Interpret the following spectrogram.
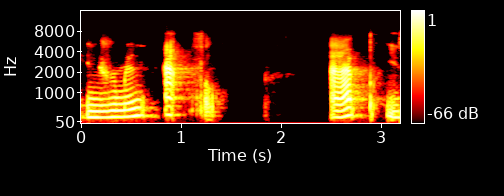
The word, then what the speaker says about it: Apfel: Then you say in German, Apfel. App, you say the app, you know, the game apps or whatever apps. Apfel.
